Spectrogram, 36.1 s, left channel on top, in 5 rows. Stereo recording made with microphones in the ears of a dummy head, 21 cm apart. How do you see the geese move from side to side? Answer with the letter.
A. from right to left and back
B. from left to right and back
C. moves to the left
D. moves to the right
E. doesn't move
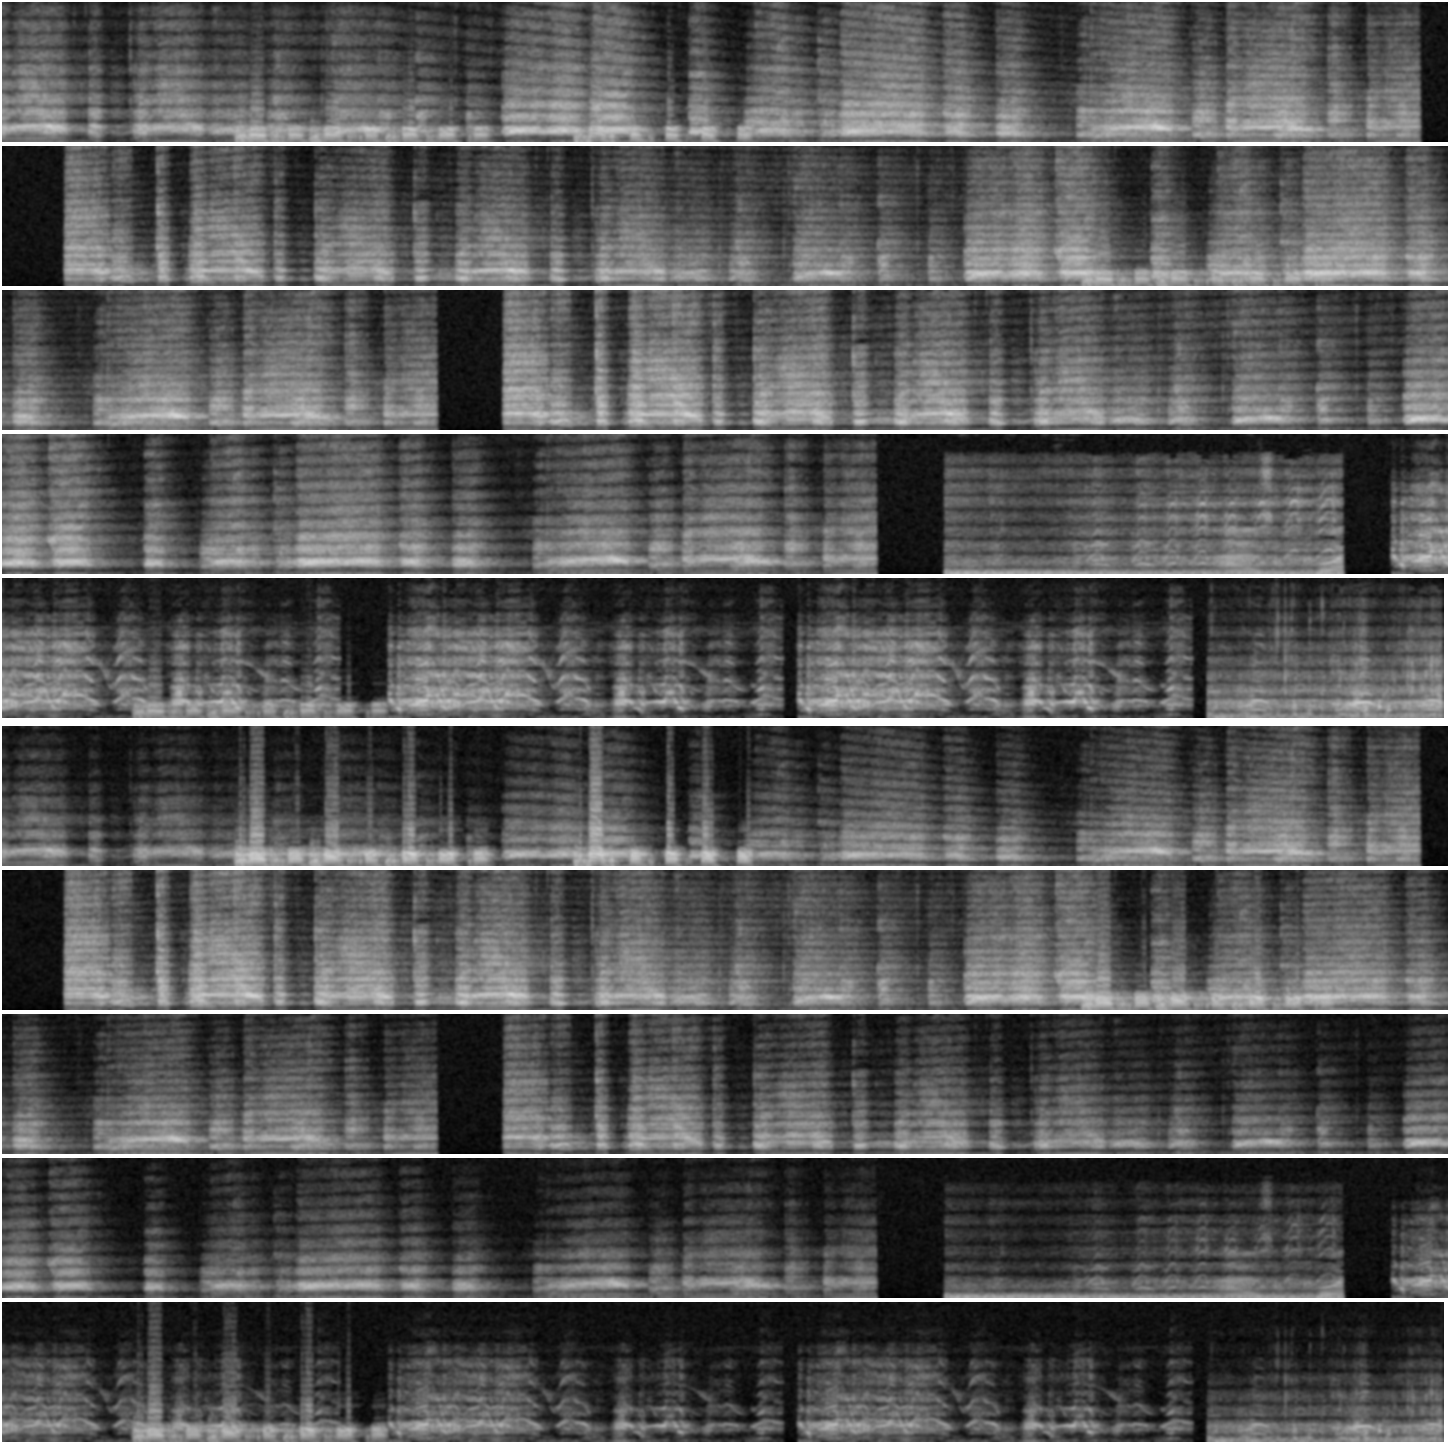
B.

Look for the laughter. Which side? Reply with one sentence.
In this clip you hear the laughter on the right.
